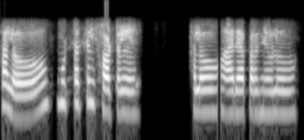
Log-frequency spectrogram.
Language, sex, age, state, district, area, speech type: Malayalam, female, 45-60, Kerala, Kollam, rural, conversation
